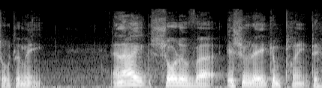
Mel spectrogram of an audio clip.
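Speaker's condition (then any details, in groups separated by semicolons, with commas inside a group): Cerebral palsy; from birth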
